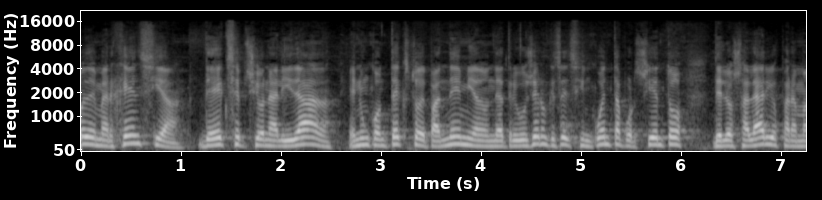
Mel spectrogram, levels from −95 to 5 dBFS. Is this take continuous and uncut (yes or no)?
no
